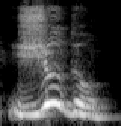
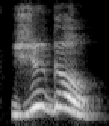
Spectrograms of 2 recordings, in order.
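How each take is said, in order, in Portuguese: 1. É dito com sotaque do português europeu. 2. É dito com sotaque do português brasileiro. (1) "em português de Portugal" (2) "em português do Brasil"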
